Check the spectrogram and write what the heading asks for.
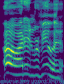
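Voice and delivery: high-pitched imitation of a brush-off; mock dismissive doctor. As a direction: mimic an unhelpful doctor, pitched well up.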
